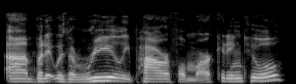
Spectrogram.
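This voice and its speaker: Guy guesting on a casual chat, mid-pitched voice, halting and self-effacing, very dry sound. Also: fairly bright tone, no room sound. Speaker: guest speaker, science teacher and content creator.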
